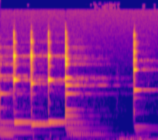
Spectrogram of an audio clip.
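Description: An outgoing phone call to the show's host rings out: four quick, bright electronic tones in a steady rhythm, a short pause, then one more tone, clear with no talking.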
